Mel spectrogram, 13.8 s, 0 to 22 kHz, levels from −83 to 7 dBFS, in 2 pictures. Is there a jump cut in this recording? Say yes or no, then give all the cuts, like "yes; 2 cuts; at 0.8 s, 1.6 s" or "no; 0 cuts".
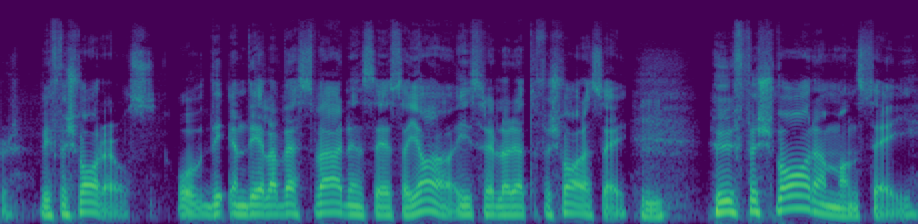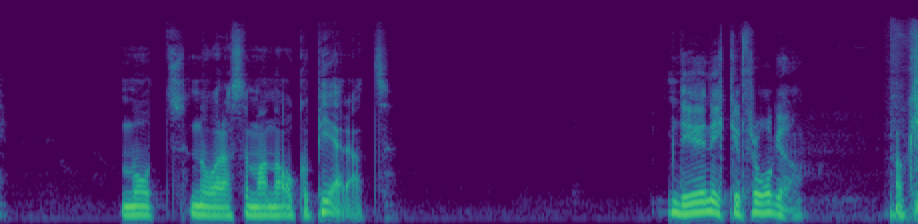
no; 0 cuts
